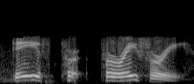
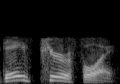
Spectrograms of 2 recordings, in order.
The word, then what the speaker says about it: Purifoy: weight room together too Dave periphery Dave burafoy uh now how do you say that name yep that's uh Dave Purifoy Now Dave unfortunately is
